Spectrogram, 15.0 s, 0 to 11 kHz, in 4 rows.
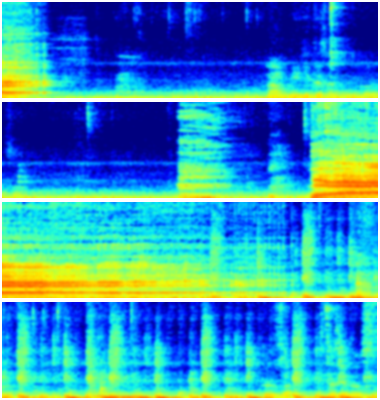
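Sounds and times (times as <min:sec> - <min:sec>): person burping: 0:00.0 - 0:00.5, 0:05.5 - 0:11.2.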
